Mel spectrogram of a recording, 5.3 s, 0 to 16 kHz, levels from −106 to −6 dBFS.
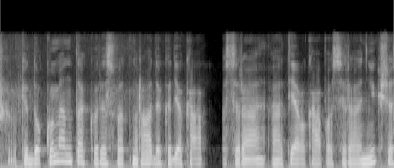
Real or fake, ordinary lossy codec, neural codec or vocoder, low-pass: real; Opus, 64 kbps; none; 7.2 kHz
